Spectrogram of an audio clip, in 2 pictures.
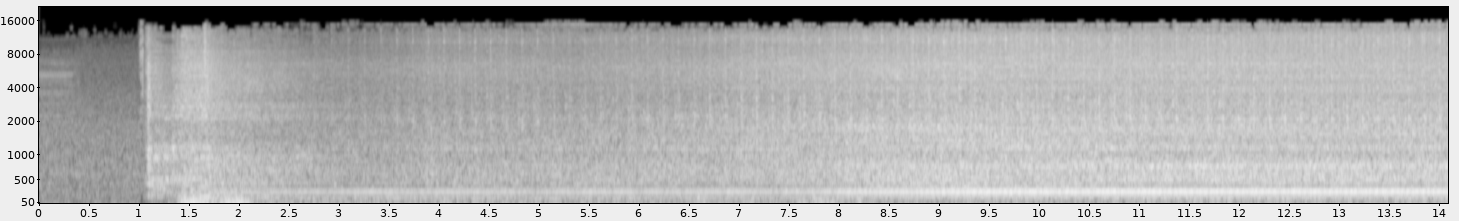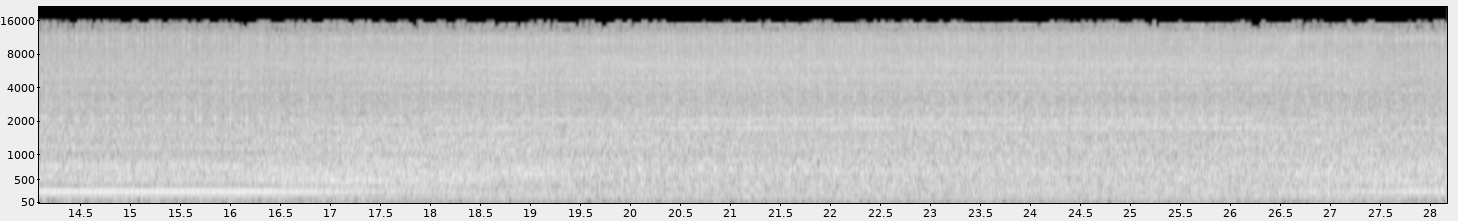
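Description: A 1976 Cadillac Eldorado's 500 cubic inch V8 is started about a second in and settles into a steady idle with an even hum, growing louder over the next several seconds. It has a jet-engine sound to it.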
